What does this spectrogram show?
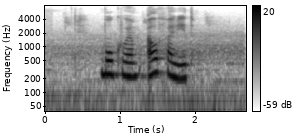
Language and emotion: Russian, neutral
